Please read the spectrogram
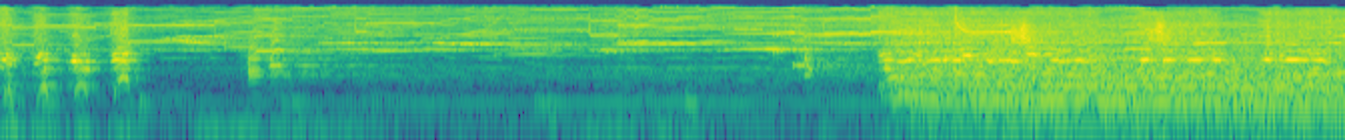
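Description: Experimental music: a few short staccato notes, then a sparse, quieter passage with sliding tones. About five and a half seconds in, a sudden loud, dense burst of noise takes over.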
